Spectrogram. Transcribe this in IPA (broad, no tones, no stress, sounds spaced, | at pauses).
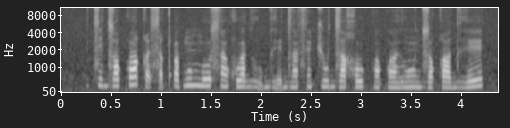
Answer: t͡s i d͡z ɔ qʷ e q ḭ s ḭ qʼ u ɓ ũ ŋ o s ã χʷ a ɡʱ ṵ ɡʱ ḛ d͡z ã s ẽ t͡ʃ u d͡z a χ u k ɔ̃ qʷ ɛ̃ ɣ ũ d͡z u q ɤ dʱ e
